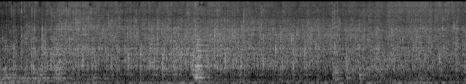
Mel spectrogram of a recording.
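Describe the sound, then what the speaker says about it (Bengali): Chopped vegetables cooking in a pan of frying moong dal, a dense, steady sizzle with a faint stir partway through, close and continuous. "কেটে রাখা সবজিটা কিন্তু আমি এর মধ্যে দিয়ে দেবো।"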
